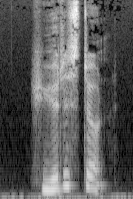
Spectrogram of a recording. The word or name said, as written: hyrdestund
